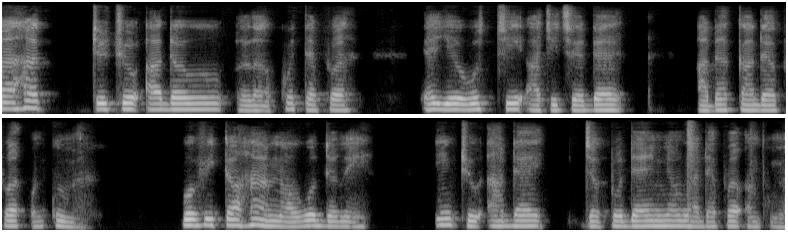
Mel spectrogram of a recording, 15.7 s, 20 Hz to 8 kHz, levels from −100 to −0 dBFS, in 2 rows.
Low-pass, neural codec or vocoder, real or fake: 7.2 kHz; codec, 16 kHz, 1.1 kbps, Voila-Tokenizer; fake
